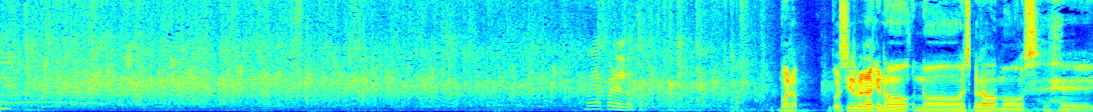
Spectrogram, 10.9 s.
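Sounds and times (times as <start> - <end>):
applause: 0.0 - 8.6
speech: 5.8 - 10.9.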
